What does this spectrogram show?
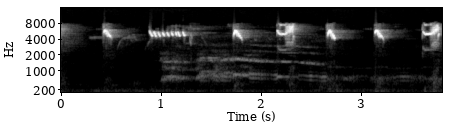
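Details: Konin song for training songbirds: sharp high notes roughly twice per second, a brief rattled trill, and buzzy chips, while a softer lower whistling sound runs faintly underneath.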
